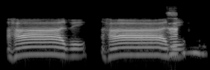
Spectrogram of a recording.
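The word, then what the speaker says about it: هذه: হা খারাজের কি, খি নয়, হি। হা খারাজের হি। হা খারাজের হি, তাহলে হা হাজিহি, হাজিহি।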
